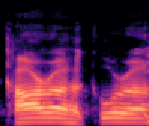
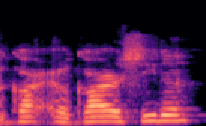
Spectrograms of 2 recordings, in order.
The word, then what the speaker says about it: Hikaru Shida: Hakura? yeah, Hikaru Shida.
